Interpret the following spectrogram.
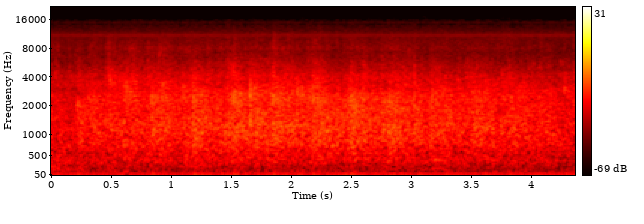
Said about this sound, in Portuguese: Você pode dar um aplauso a Jesus por isso ou não?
